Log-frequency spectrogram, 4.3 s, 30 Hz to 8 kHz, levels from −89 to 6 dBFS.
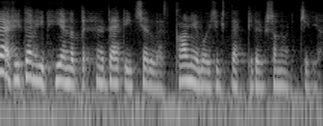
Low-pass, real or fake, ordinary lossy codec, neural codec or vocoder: none; fake; none; codec, 16 kHz, 1 kbps, FunCodec, trained on LibriTTS, 50 frames a second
